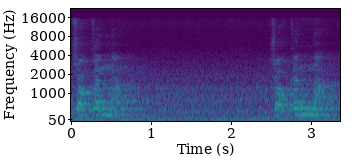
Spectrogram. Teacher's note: तो न का एक पहले अल्प उच्चारण करें, बाद में बड़े जो पूरा है उसका पूरा उच्चारण करें।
